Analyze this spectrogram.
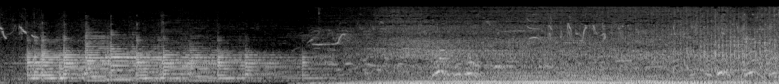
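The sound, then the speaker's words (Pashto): A car arriving, its low engine rumble setting in abruptly after about three seconds and then holding steady at an idle to the end, preceded by steady tonal sounds. “لکه چې پلوشی خپله کډه راوړه، د موټر غږ شو”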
